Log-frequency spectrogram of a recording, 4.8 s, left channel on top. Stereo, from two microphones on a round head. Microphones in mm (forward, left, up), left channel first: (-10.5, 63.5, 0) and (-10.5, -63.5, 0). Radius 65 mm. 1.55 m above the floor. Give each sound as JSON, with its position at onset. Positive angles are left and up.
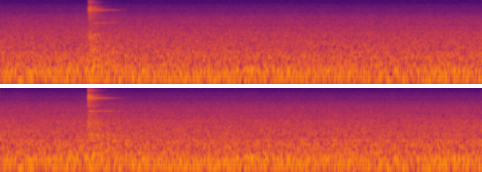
{"t": 0.9, "sound": "a microwave", "side_deg": -75, "distance_m": 2.5}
